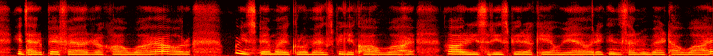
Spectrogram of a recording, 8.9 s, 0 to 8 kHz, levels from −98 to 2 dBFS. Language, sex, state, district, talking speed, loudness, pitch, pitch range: Hindi, female, Andhra Pradesh, Anantapur, 170 wpm, -26 LUFS, 280 Hz, 270-290 Hz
